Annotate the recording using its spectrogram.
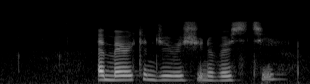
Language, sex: English, female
